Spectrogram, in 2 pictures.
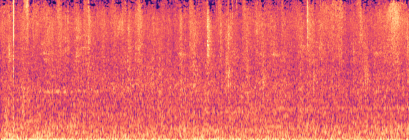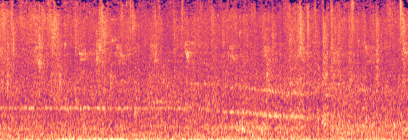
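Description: A train running by with a steady low rumble, and a faint whine that falls in pitch about three-quarters of the way through.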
